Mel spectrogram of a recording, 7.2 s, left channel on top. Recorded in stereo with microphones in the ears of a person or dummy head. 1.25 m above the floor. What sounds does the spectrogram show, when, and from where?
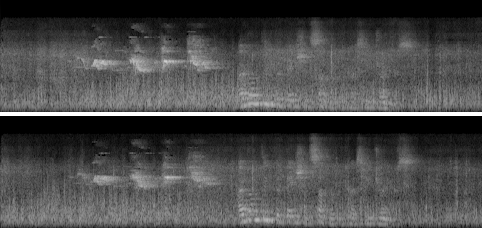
0.9 s a bird: 55° left (ahead or behind), 0.6 m
3.5 s a woman speaking: 30° right (ahead or behind), 0.5 m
